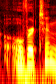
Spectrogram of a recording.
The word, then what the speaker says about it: Overton: off for you guys it's uh Overton like the word over at ton over 10 window uh it was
